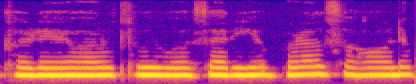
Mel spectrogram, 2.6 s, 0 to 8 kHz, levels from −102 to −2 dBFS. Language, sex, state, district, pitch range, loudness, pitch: Hindi, female, Jharkhand, Deoghar, 220-230 Hz, -10 LUFS, 225 Hz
